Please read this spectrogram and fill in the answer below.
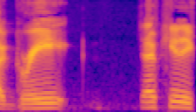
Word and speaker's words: Gris: pronounced Bree. Yeah, I know. think Jeff The Keighley, whatever he said. developers call it Gree.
